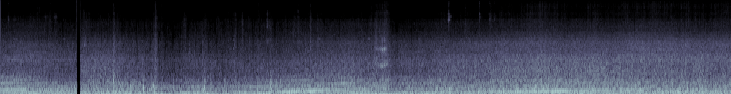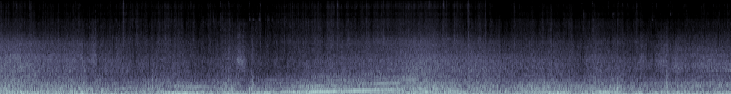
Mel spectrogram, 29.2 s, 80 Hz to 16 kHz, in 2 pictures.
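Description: Audi 2.5 TDI V6 diesel engine heard from inside the cabin, driven hard with a manual gearbox: the engine note climbs and drops again several times through gear changes, over loud road and wind noise. The engine has a leak in its intake.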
